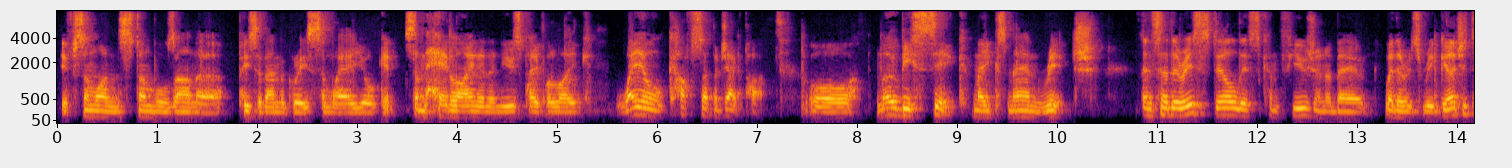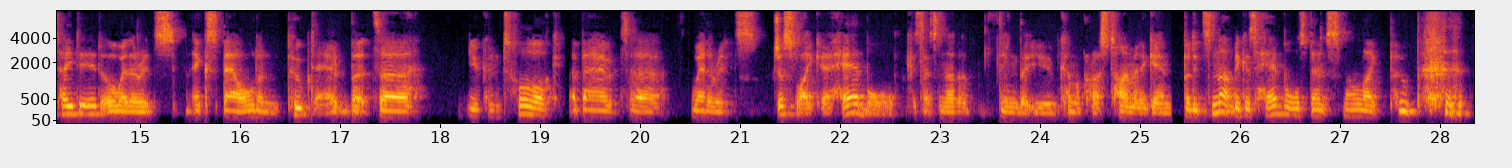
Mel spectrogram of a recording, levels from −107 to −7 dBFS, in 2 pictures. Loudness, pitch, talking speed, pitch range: -26 LUFS, 115 Hz, 165 wpm, 105-140 Hz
